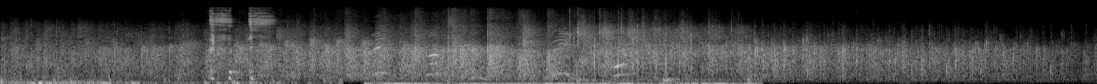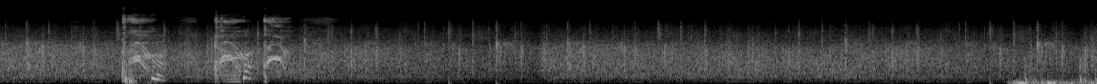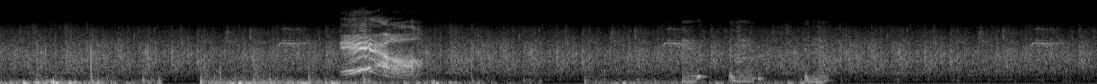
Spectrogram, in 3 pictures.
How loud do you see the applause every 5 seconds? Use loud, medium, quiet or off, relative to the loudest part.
loud, loud, medium, medium, medium, medium, medium.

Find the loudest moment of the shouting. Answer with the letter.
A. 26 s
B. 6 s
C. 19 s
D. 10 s
A.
